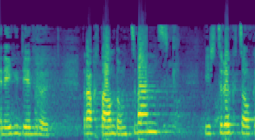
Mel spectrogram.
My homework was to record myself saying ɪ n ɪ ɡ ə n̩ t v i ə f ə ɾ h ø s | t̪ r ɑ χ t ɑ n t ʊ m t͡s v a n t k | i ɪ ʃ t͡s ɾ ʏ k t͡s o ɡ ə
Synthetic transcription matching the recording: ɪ n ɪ ɡ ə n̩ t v i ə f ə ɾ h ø t | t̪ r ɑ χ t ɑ n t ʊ m t͡s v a n t͡s k | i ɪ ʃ t͡s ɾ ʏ k t͡s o ɡ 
